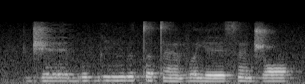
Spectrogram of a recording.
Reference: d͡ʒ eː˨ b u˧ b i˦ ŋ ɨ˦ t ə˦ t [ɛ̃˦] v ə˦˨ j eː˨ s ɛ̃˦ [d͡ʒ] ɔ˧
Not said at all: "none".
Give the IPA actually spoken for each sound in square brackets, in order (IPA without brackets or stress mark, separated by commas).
ɛ̃˨, d͡ʒ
